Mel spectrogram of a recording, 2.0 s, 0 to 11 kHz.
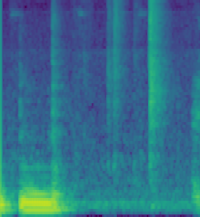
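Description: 1960s Japanese SG-style bass guitar on its neck pickup, played through a small bass combo amp: two short notes plucked one after the other, then a single click about one and a half seconds in.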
